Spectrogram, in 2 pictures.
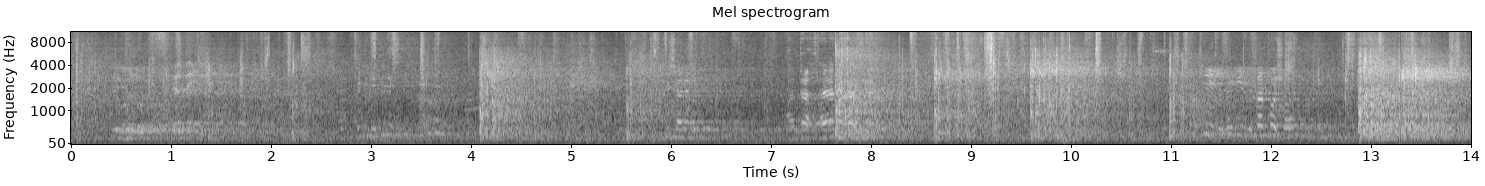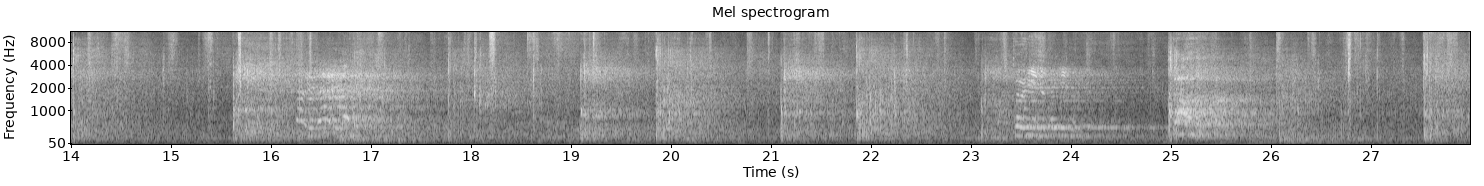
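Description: A ball is struck back and forth with paddles.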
